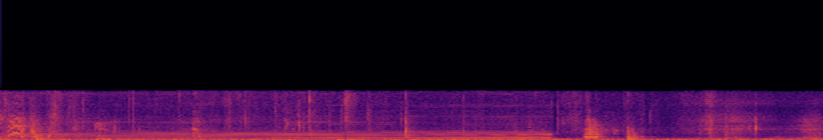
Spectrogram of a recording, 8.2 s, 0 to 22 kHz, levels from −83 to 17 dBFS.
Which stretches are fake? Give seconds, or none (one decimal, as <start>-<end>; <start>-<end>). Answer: 6.8-8.2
